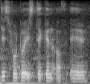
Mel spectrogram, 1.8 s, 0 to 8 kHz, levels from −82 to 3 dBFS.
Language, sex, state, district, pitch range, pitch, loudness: English, male, Arunachal Pradesh, Papum Pare, 110-135 Hz, 125 Hz, -17 LUFS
